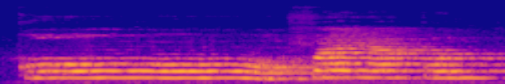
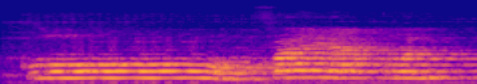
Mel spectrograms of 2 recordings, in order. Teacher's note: Nah, pada kalimat kun fayakun terdapat nun sukun bertemu dengan huruf fa. Jadi nun sukun bertemu dengan fa dibaca samar. Kun fayakun, samar, samar, samar yang sungguh-sungguh. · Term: ikhfa hakiki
